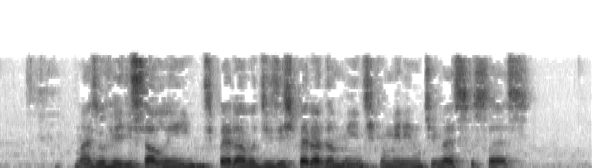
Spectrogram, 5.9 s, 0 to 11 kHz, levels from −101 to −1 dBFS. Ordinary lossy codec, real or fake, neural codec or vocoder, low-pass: MP3, 32 kbps; fake; codec, 16 kHz, 4 kbps, FunCodec, trained on Chinese and English, 50 frames a second; 7.2 kHz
